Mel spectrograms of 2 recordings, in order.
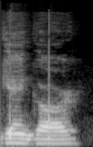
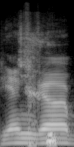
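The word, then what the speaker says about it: Gjengaar: Now, the one thing we didn't talk about, I like, and I call him Gengar. That's what I'm always going to call him. But I think it's pronounced Yengar, but hey, what am I?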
